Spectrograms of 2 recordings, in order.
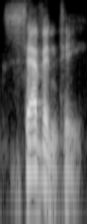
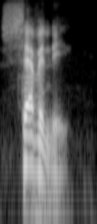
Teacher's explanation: you want to emphasize the beginning 70 and very much de-emphasized very very relaxed reduced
